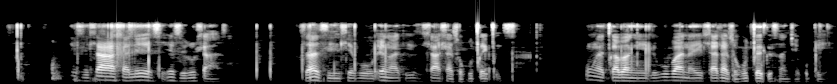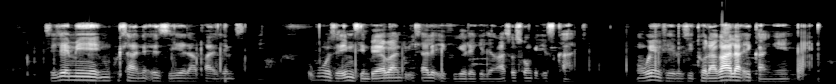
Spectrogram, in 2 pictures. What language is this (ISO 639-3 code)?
nde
